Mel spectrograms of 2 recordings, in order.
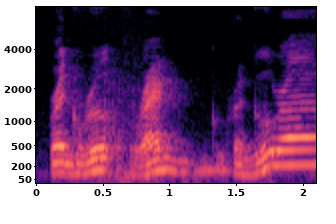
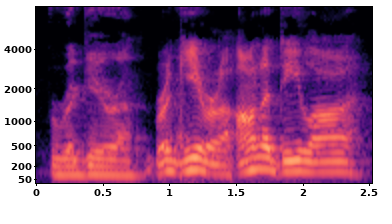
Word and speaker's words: Reguera: All right, and Ana de la Regura, I want to say. Wait a second. It's spelled Reguera.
